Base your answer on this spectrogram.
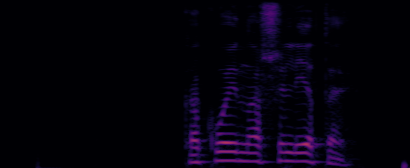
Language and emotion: Russian, neutral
